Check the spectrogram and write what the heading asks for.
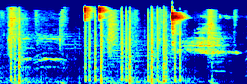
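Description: Fireworks sound effect: a quick, irregular run of sharp pops and bangs, with background music under it.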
